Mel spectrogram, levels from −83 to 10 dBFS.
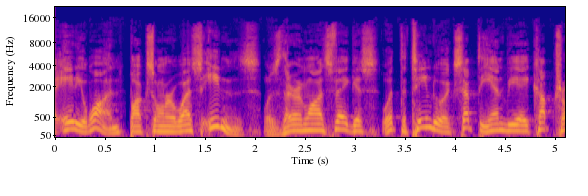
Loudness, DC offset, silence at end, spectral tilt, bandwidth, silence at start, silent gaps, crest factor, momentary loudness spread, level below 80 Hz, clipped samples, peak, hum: -16 LUFS; under 0.1%; 0 s; -5 dB/octave; 15.5 kHz; 0 s; none; 14 dB; 4 LU; -36 dBFS; under 0.1%; -2 dBFS; none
